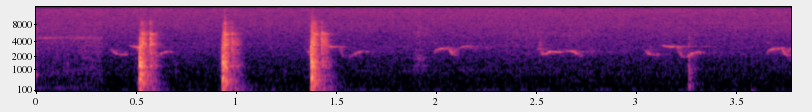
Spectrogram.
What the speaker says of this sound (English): Knock again, he might answer.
